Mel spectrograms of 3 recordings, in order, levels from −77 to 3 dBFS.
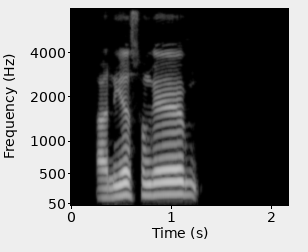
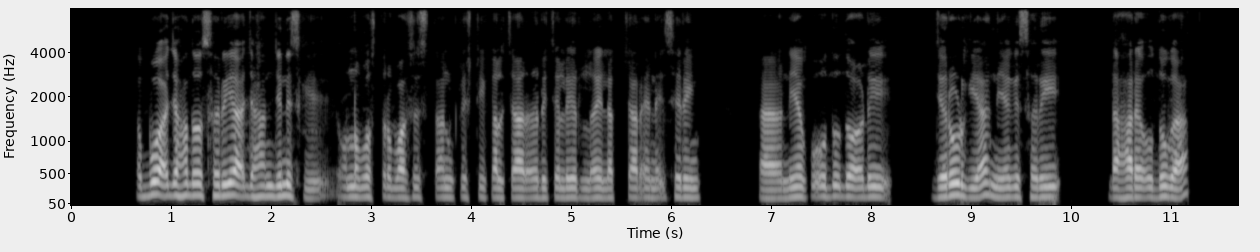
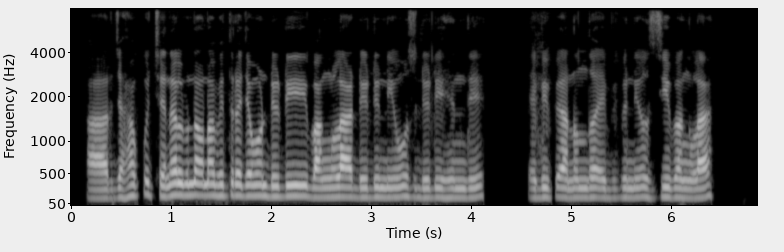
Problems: background sounds at intervals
